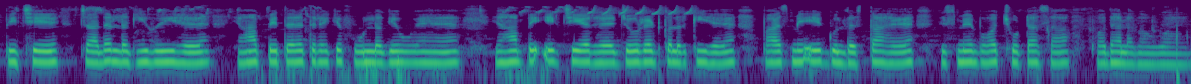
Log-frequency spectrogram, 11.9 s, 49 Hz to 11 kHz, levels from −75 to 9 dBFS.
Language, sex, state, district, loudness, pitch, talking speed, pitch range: Hindi, female, Uttar Pradesh, Hamirpur, -21 LUFS, 205 Hz, 185 wpm, 195-210 Hz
